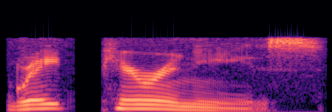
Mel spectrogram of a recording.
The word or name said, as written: Great Pyrenees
